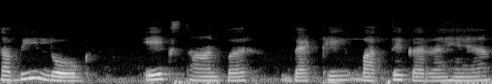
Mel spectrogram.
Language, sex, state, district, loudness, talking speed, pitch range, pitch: Hindi, female, Punjab, Fazilka, -17 LUFS, 120 wpm, 175-205 Hz, 180 Hz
